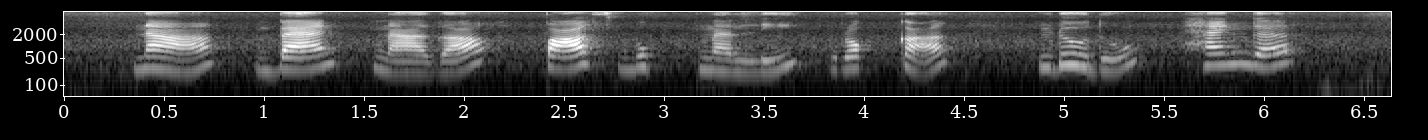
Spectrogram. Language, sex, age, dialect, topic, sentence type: Kannada, female, 18-24, Northeastern, banking, question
